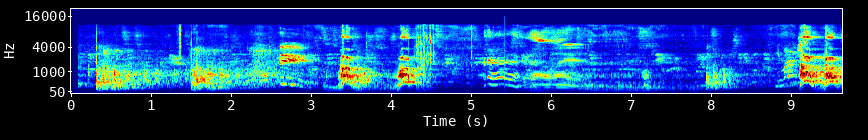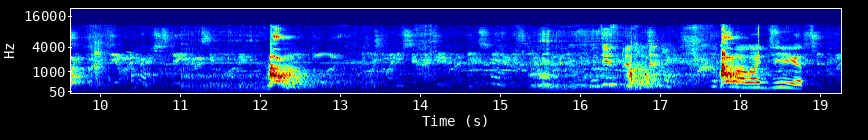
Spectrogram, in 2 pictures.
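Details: A dog barks in short, sharp bursts at fireworks late at night around New Year, while people talk nearby.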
